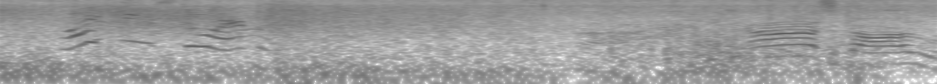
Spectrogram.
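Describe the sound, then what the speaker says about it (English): Steady rain with a low thunder rumble during a lightning storm in Genshin Impact's Inazuma region, a continuous wash beneath bright, melodic, voice-like chirps from the game. "Uh-oh! Lightning storm!"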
